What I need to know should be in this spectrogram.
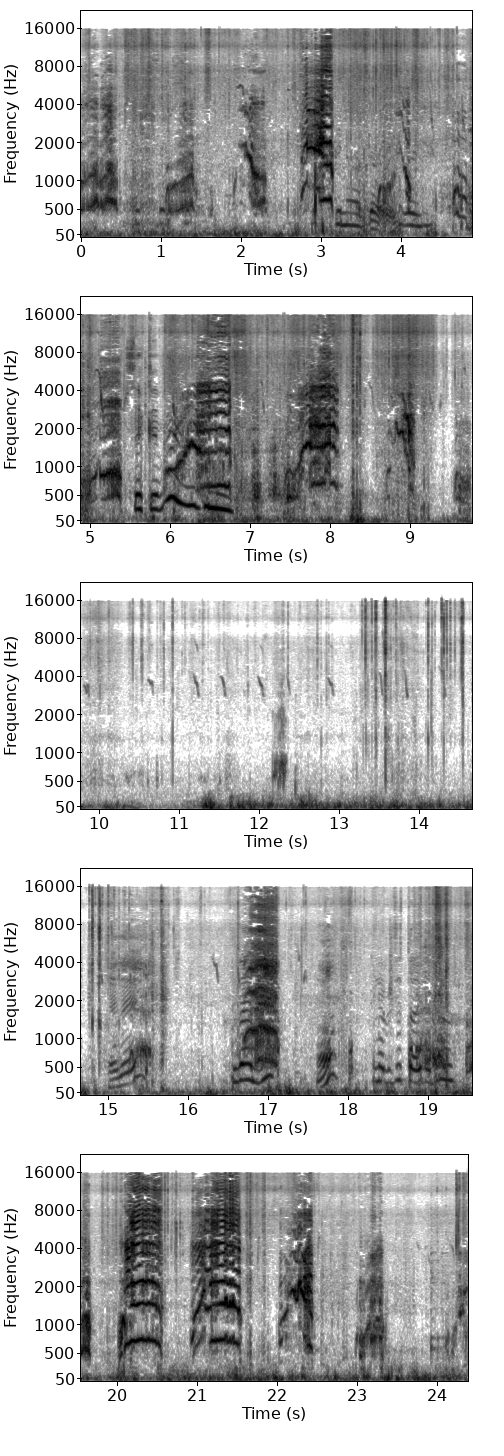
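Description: Chicks peep shrilly, close by.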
